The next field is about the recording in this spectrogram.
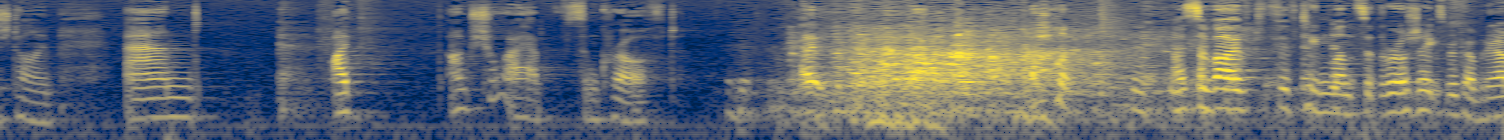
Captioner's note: laughter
